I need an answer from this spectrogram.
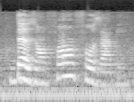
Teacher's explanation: S and X becomes Z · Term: liaison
